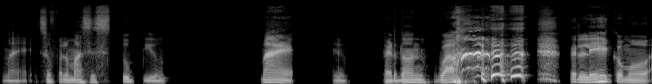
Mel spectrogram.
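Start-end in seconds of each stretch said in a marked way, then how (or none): 4.6-5.6 high loud laugh. Real, not acted.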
